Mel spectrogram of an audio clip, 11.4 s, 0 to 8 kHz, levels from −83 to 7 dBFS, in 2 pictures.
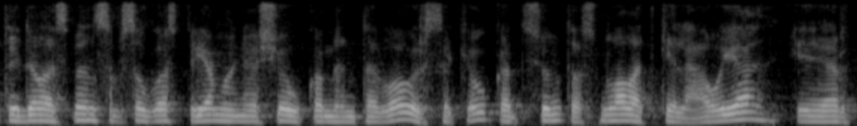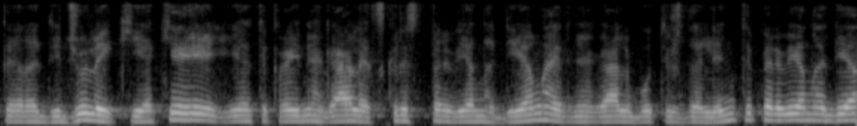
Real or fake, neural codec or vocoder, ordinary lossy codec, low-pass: fake; codec, 16 kHz in and 24 kHz out, 2.2 kbps, FireRedTTS-2 codec; Opus, 16 kbps; 7.2 kHz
